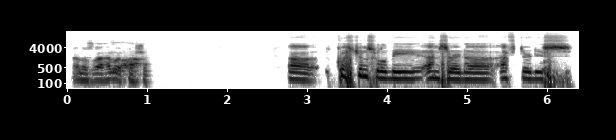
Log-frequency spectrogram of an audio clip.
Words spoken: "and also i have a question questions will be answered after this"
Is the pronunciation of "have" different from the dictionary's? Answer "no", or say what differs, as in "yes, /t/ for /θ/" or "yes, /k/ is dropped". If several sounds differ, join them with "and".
yes, /b/ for /v/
